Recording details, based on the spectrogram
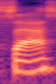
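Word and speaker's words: SaaS: Not that you're directly involved in software as a service, but that's SAS as it's normally sort of pronounced.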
